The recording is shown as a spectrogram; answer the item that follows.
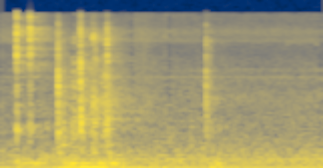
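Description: Computer keyboard keys clicking: a quick cluster of keystrokes in the first second and one more a little later.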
